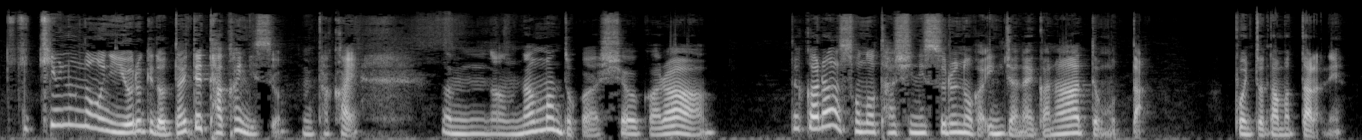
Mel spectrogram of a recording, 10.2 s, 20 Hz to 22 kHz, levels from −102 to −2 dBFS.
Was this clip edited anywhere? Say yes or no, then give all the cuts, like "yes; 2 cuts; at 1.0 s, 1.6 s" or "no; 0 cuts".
no; 0 cuts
